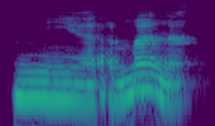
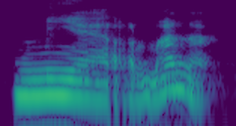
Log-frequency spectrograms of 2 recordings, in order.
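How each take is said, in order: No difference in how they are said.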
